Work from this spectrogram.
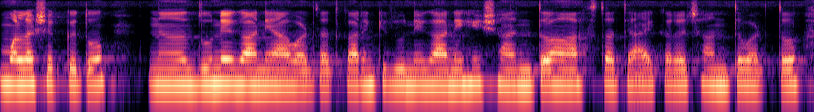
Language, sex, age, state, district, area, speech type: Marathi, female, 18-30, Maharashtra, Jalna, urban, spontaneous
